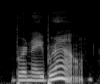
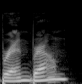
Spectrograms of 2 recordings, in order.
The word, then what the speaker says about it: Brené Brown: and the cards had a quote from Brené Brown, in which when I got the card, I pronounced her name Bren Brown.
